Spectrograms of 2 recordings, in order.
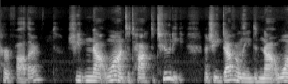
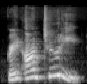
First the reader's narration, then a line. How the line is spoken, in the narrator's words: she shouted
